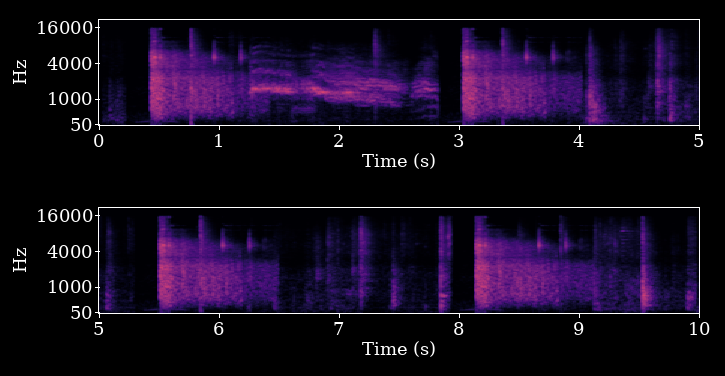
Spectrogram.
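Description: Gunshot sound effects: four loud bangs about two and a half seconds apart, each trailing off over a second or two, with fainter clicks between them.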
